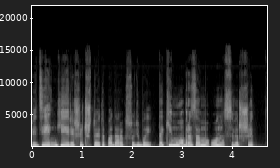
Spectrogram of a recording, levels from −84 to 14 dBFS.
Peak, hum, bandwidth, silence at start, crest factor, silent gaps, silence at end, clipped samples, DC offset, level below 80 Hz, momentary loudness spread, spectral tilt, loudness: -8 dBFS; none; 14.5 kHz; 0 s; 10 dB; none; 0.25 s; under 0.1%; under 0.1%; -64 dBFS; 6 LU; -4.5 dB/octave; -19 LUFS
